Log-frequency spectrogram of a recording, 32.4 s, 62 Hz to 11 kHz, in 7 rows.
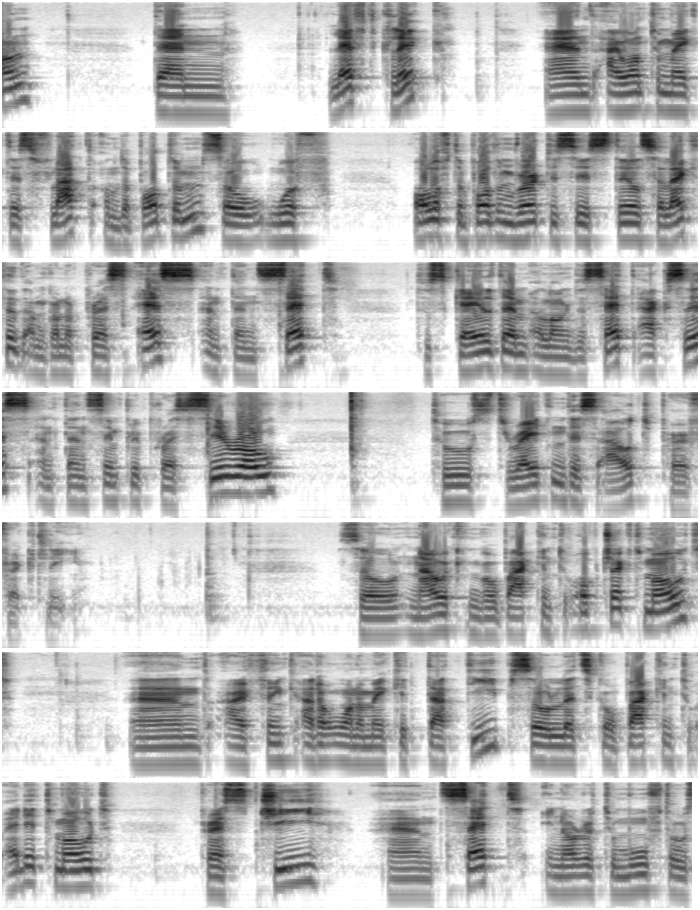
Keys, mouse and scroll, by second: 3.1 middle click, 5.4 middle click, 7.5 middle click, 9.2 middle click, 11.1 s, 11.1 z, 15.3 KP_0, 16.4 Return, 17.0 middle click, 21.1-22.1 drag, 22.6-23.1 middle drag, 23.7 shift+middle drag, 23.9 shift+scroll, 24.1-25.0 middle drag, 25.9 middle drag, 26.4 shift+middle drag, 27.4-28.4 drag, 29.5 g, 30.8 z.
